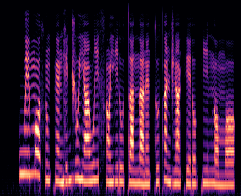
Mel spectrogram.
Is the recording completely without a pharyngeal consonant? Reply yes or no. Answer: yes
